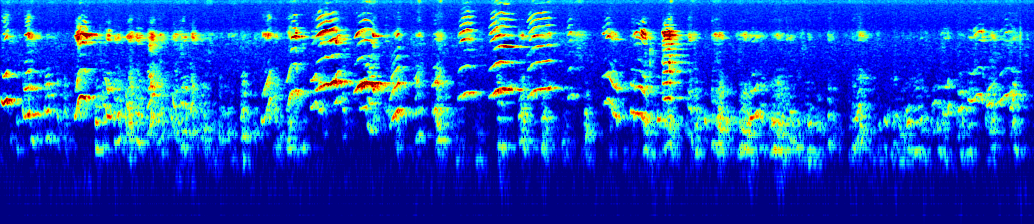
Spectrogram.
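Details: A litter of golden retriever puppies whimpering almost nonstop, high wavering whines and squeaky yelps overlapping, with bursts of rapid sharp squeals in the middle stretch.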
